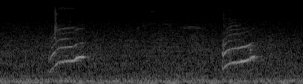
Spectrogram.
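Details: Cat giving two short upward-sweeping meows about one and a half seconds apart over a steady low background hum.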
